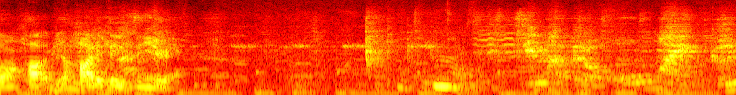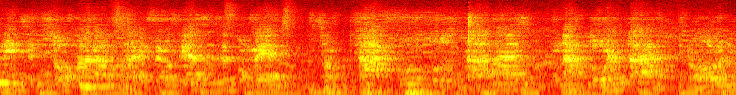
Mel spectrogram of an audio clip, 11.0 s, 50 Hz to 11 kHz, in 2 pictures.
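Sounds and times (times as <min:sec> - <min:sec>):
background music: 0:00.0 - 0:11.0
person speaking: 0:03.0 - 0:03.8, 0:06.0 - 0:07.8.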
